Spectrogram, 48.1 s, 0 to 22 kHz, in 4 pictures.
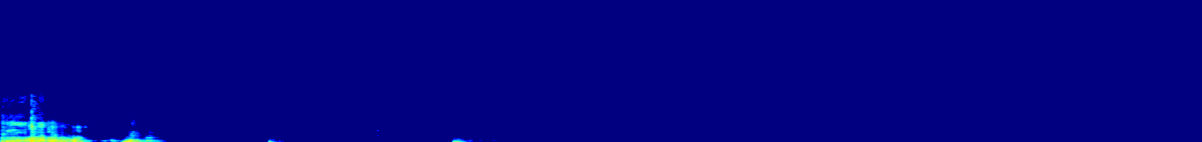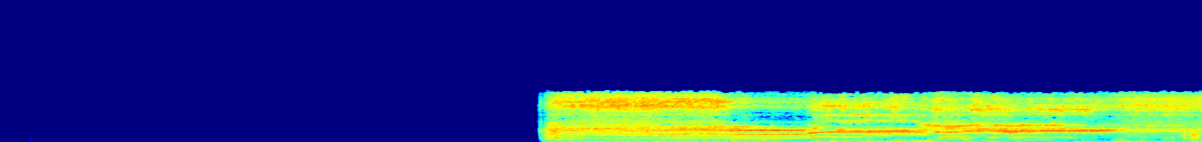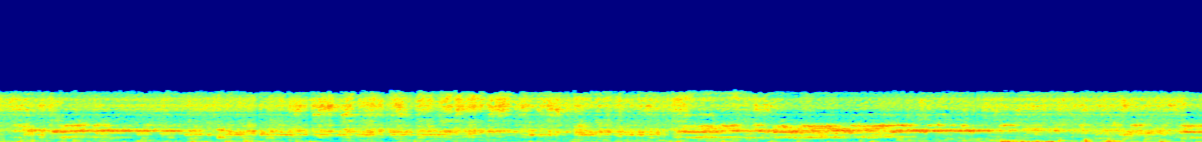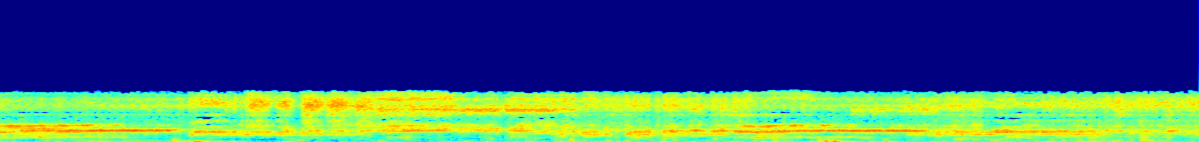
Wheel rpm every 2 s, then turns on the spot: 0, 0, 0, 0, 0, 0, 0, 0, 20, 150, 210, 230, 230, 230, 230, 230, 220, 230, 220, 230, 230, 230, 230, 230.
none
